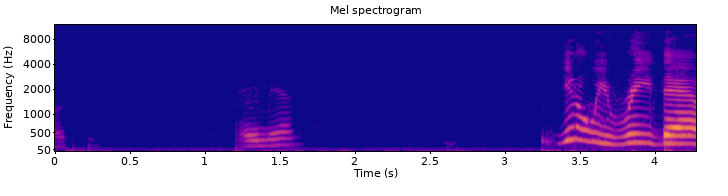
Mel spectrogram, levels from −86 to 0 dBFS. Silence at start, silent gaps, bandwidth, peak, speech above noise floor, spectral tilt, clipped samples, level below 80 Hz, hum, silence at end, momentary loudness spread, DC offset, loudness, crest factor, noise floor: 1.25 s; none; 10.5 kHz; -16 dBFS; 45 dB; -5.5 dB/octave; under 0.1%; -72 dBFS; none; 0 s; 22 LU; under 0.1%; -34 LUFS; 22 dB; -77 dBFS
